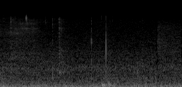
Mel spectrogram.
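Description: Near silence, with a few faint clicks around the middle.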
